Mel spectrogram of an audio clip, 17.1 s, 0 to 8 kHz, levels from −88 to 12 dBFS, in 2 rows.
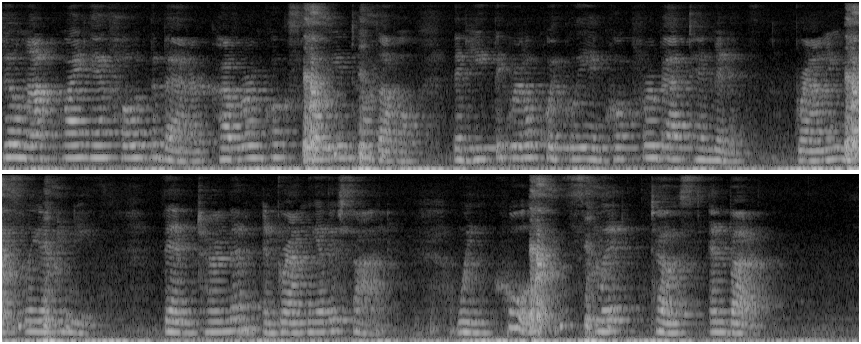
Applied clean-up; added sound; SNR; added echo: none; Cough; -2 dB; reverberation time 0.7 s.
